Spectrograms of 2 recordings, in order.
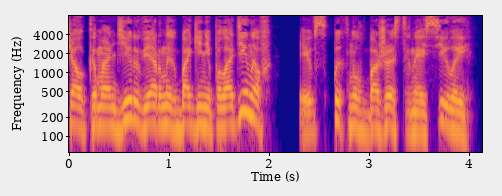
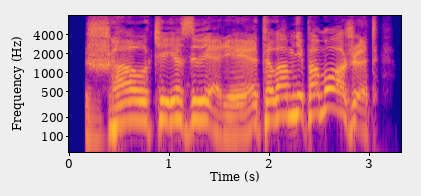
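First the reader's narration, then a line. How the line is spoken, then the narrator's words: Demonic growl. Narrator (Russian): прорычал лорд демонов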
